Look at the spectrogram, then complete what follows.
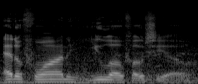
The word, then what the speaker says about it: Edefuan Ulofoshio: Edefuan Ulofoshio.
